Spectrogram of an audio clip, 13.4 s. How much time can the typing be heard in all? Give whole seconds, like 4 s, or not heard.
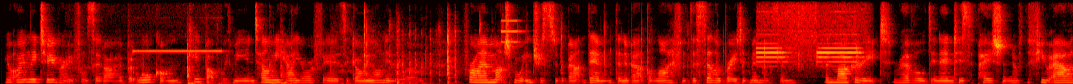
8 s.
